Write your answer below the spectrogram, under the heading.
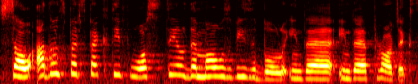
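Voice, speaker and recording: This woman has a high-pitched voice. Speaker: conference presenter, project researcher. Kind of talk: conference presentation. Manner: halting, many fillers.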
